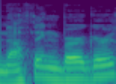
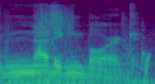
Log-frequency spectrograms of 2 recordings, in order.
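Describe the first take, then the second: First: The name is said as spelled, Nothing Burger. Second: The name is said clipped, like Nuttingborg. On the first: The speaker calls it wrong. "it's spelled Nothing Burger" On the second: The speaker calls it right. "actually, it's pronounced like Nuttingborg"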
